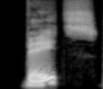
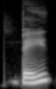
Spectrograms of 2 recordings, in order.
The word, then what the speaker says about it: Beetz: I think it's just Bates. – Bates.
